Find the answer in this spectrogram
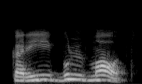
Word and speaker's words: قریب الموت: یہ لفظ آیا ہے۔ اس کا تلفظ ہے قریب الموت، قریب الموت۔ الف لام کے بعد میم ہے، میم حرف قمری ہے۔ جب الف لام کے بعد حرف قمری ہے تو پھر لام کی آواز خاموش نہیں رہتی، بے ملے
